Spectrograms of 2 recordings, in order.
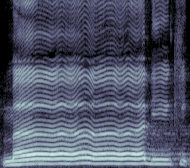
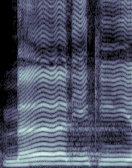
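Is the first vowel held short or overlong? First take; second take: overlong; short. First: The first vowel is stretched beyond two counts. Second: The first vowel is held for two counts. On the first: The speaker calls it wrong. "jangan sampai melebihi maliki. Ah, itu sudah salah ya" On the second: The speaker calls it right. "Mim di sini juga dua harakat"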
